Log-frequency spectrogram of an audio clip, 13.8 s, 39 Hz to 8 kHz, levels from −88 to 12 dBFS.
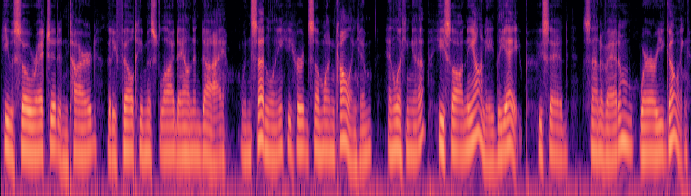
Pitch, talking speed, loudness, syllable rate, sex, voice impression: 135 Hz, 175 wpm, -17 LUFS, 4.2 syllables/s, male, masculine, adult-like, relaxed, slightly weak, slightly hard, raspy, calm, friendly, reassuring, kind, modest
